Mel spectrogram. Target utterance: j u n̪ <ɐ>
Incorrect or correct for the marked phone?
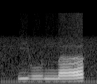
correct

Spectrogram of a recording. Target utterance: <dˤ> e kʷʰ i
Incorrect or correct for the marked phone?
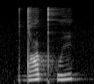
correct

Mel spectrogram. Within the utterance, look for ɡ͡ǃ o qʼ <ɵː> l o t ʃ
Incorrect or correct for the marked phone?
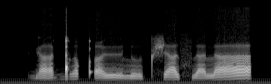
correct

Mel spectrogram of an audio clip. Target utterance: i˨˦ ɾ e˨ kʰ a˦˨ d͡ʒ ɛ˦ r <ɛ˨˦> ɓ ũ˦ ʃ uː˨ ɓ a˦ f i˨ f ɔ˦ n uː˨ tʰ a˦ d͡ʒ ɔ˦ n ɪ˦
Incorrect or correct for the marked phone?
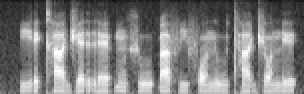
correct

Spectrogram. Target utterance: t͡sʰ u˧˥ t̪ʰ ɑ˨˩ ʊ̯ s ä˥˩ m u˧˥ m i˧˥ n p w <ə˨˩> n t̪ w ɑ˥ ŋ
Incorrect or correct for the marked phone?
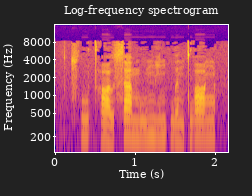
correct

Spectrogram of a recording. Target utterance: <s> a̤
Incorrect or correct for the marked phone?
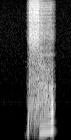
correct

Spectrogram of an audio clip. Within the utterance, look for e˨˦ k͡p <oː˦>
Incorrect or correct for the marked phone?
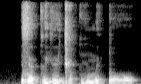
incorrect: oː˨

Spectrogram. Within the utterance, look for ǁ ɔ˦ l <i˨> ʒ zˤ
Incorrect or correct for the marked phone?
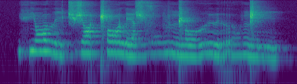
incorrect: e˨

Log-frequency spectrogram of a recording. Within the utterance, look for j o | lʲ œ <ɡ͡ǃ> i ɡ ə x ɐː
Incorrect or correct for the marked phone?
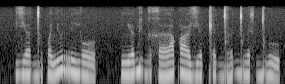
incorrect: ɡ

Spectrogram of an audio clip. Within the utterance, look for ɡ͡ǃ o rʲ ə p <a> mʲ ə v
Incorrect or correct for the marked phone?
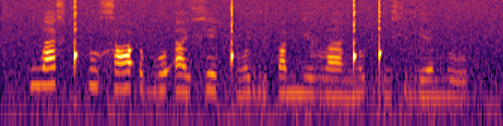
incorrect: ɑ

